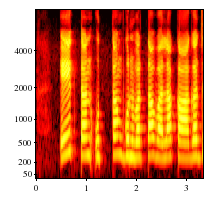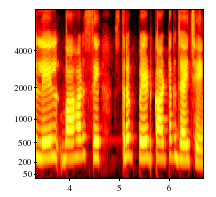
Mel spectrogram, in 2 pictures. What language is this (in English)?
Maithili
